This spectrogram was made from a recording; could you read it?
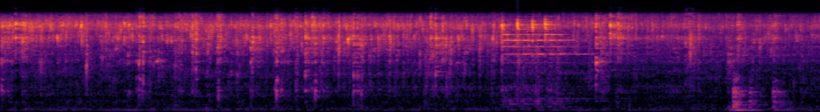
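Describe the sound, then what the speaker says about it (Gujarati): Paneer tikka masala gravy frying in hot oil over a low flame, with a steady sizzle and stirring scrapes close up, a few louder splutters near the end. "હવે આપણે તેલ થોડું ગરમ થઈ ગયું છે, તો ધીમા ગેસ ઉપર ફરીથી આપણે આને ફ્રાય કરીશું।"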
